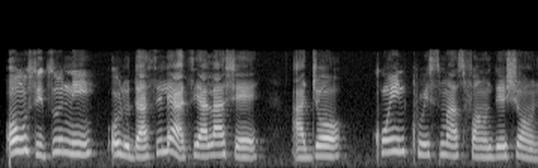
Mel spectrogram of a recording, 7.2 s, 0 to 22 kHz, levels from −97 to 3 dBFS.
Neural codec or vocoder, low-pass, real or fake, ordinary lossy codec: none; 7.2 kHz; real; none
